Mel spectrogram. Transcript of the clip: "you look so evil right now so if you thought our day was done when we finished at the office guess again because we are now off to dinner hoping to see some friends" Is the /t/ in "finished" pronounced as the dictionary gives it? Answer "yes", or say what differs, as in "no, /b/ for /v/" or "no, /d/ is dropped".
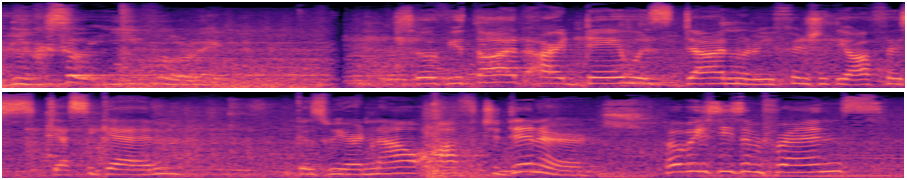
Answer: no, /t/ is dropped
